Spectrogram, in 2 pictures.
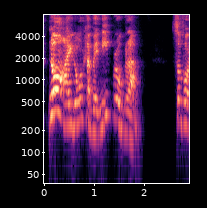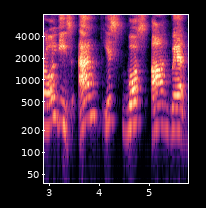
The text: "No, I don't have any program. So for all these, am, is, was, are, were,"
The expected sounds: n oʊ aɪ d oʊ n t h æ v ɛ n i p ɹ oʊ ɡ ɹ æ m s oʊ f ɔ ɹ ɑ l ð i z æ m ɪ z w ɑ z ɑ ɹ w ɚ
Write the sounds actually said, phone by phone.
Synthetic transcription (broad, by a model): n oʊ aɪ d oʊ n t h æ v ɛ n i p ɹ oʊ ɡ ɹ æ m s oʊ f ɔ ɹ ɑ l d i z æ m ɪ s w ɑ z ɑ ɹ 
